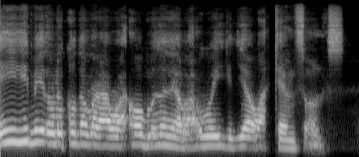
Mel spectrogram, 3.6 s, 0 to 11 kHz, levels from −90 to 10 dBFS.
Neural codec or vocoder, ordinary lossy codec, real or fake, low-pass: codec, 24 kHz, 0.9 kbps, WavTokenizer, medium music audio release; none; fake; 9.9 kHz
